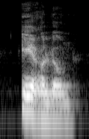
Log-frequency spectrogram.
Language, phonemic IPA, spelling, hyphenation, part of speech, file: Dutch, /ˈeː.rəˌloːn/, ereloon, ere‧loon, noun, Nl-ereloon.ogg
- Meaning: an honorarium, a customary ('honorary') or often regulated fee for the highly qualified services of doctors, lawyers, architects, surveyors etc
